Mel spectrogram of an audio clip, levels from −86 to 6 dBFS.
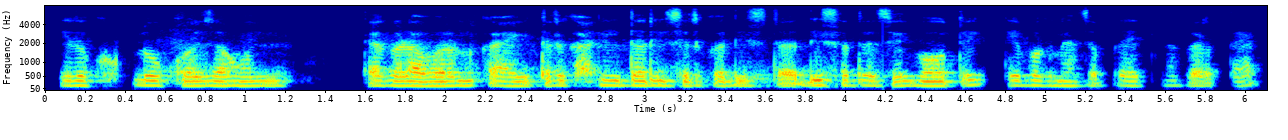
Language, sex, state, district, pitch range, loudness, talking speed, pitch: Marathi, female, Karnataka, Belgaum, 160-170 Hz, -23 LUFS, 175 wpm, 165 Hz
